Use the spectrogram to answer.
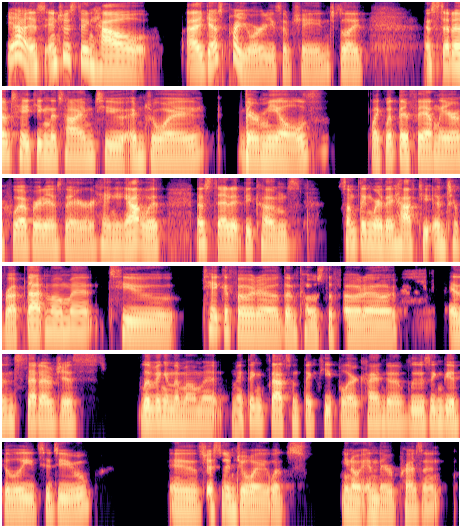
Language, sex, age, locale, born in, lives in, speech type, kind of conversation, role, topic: English, female, 20-24, en-US, United States, United States, conversation, podcast, host, What challenges do people face from constant internet use?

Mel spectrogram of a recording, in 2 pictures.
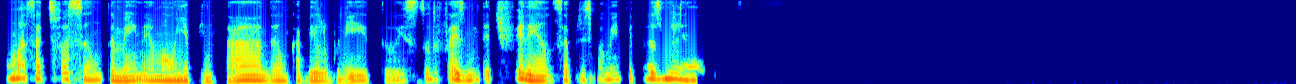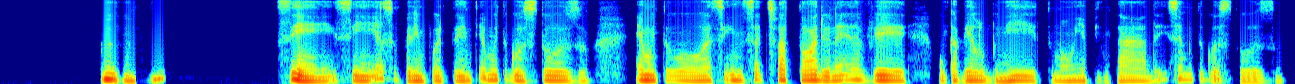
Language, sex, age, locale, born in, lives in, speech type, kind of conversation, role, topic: Portuguese, female, 45-49, pt-BR, Brazil, Portugal, conversation, advice, advisor, Como manter o autocuidado quando meus horários são muito irregulares?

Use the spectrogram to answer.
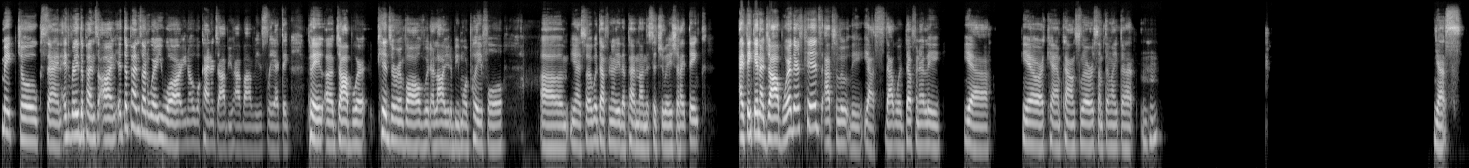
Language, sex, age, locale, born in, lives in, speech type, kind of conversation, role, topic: English, female, 45-49, en-US, United States, United States, conversation, unstructured, none, How can being playful improve our happiness and relationships?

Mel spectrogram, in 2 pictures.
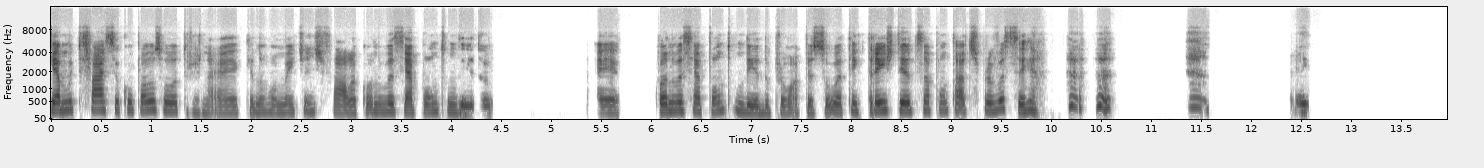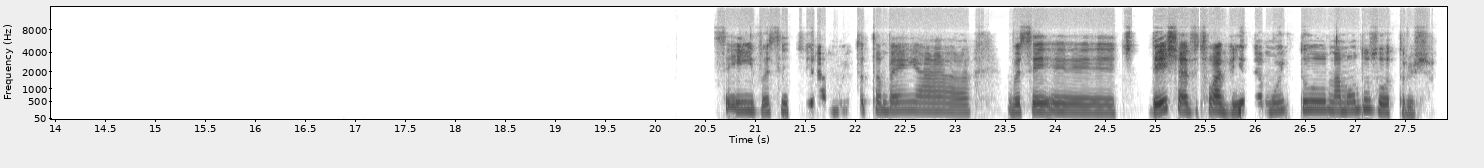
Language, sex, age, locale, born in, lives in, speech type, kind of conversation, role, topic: Portuguese, female, 40-44, pt-BR, Brazil, Portugal, conversation, podcast, guest, Como contar um fracasso de forma construtiva?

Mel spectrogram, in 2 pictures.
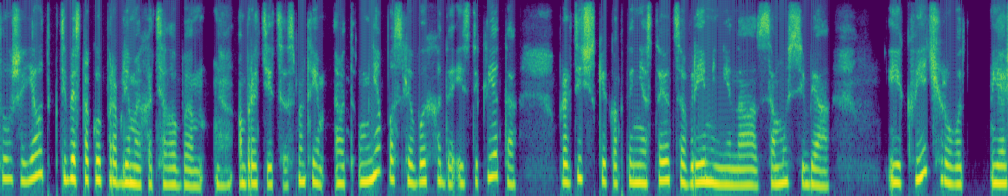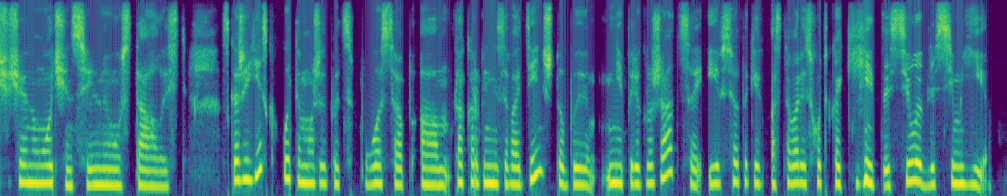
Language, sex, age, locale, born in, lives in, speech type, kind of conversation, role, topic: Russian, female, 40-44, ru-RU, Belarus, United States, read, expert-assistant, asker, Каким образом можно разумно чередовать работу и отдых, чтобы тело чувствовало себя лучше?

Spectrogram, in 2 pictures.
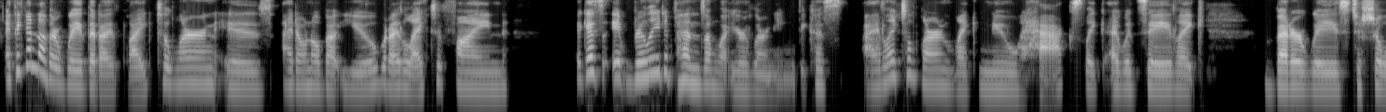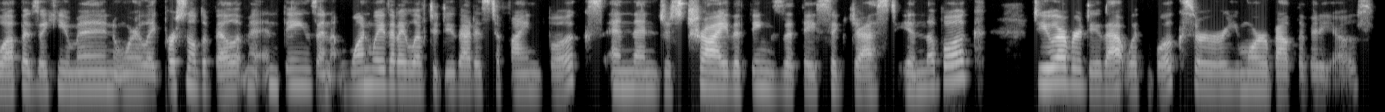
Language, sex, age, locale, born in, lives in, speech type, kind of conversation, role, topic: English, female, 45-49, en-US, United States, United States, conversation, unstructured, none, How do you actually like to learn new things?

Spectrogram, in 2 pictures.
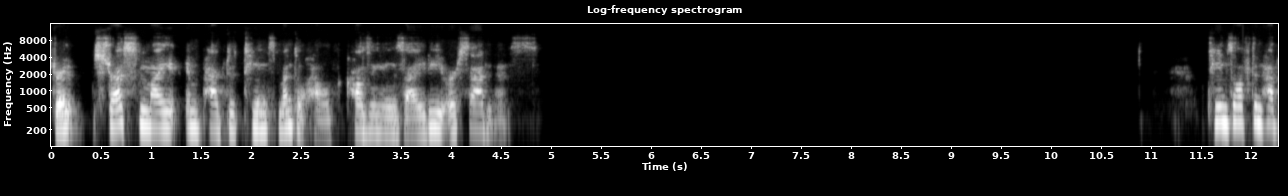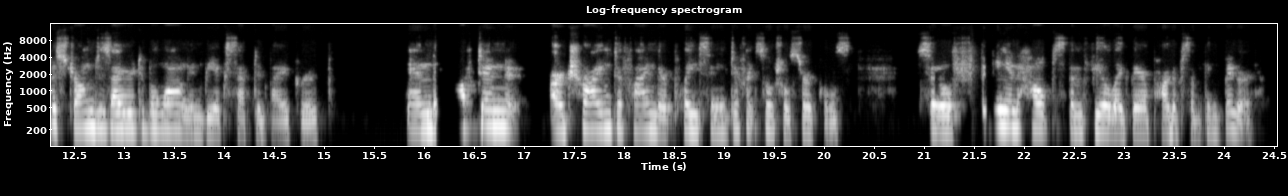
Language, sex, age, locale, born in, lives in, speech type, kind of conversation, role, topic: English, female, 30-34, en-US, United States, United States, read, expert-assistant, expert, Explain the importance of peer pressure during adolescence.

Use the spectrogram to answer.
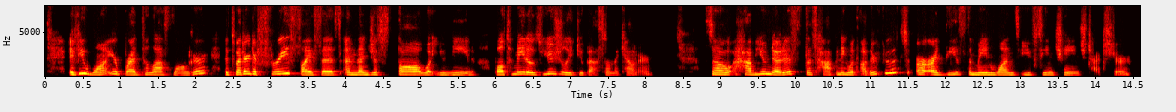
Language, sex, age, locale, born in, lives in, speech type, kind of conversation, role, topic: English, female, 25-29, en-US, United States, United States, read, expert-assistant, expert, How does a refrigerator keep food cold and preserve food safely?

